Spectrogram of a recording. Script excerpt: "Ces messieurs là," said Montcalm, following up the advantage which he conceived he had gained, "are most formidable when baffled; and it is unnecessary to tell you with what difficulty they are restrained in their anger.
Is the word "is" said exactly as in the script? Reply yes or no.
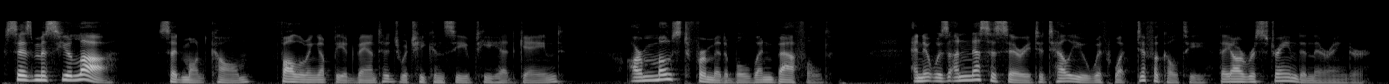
no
